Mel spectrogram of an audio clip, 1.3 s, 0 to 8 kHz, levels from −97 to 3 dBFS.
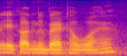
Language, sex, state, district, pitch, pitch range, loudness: Hindi, male, Uttar Pradesh, Shamli, 125 Hz, 120-135 Hz, -16 LUFS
